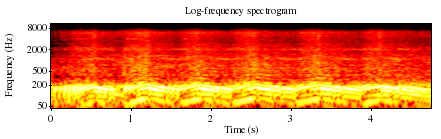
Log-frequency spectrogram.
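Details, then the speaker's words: Engine after piston ring replacement without replacing the block, rings fitted the right way up: strong, smooth note rising and falling with the throttle, deep steady beat with no ticking or knocking, smoking gone; normal revving. "ini mesinnya sudah halus ya sudah kita bikin halus ini asamnya pun sudah hilang yang enak"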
